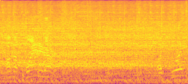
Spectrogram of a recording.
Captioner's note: crowd cheering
